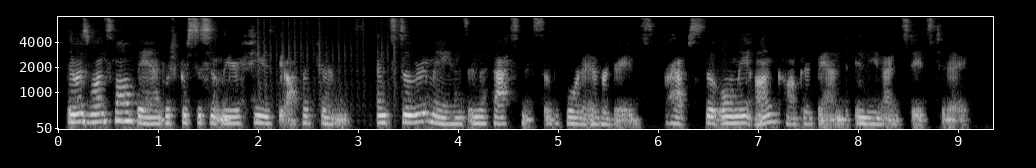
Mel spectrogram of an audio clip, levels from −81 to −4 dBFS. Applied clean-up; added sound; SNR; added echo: neural mask model RNNoise.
